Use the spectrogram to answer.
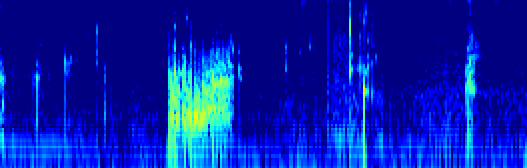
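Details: Hunger stomach rumbling (borborygmi) from a man lying flat on his bed: one low, bubbling gurgle among a few faint pops and clicks.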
